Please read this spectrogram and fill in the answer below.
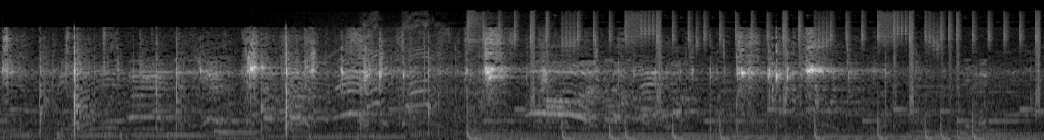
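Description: Background music over a tennis rally on a hard court: sharp ball strikes off the rackets every one to three seconds, with short squeaks of shoes on the court between them.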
